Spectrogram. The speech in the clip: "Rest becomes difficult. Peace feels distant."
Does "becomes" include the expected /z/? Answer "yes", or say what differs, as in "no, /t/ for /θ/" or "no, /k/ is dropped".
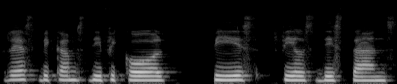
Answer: no, /s/ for /z/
